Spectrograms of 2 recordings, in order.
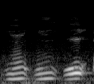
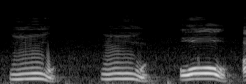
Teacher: देखिए आपकी जीभ जो है एकदम पीछे जा रही है, पीछे आपके जो पीछे जा रही है, जो कंठ है जहां से आवाज आती है पीछे की तरह एकदम जा रही है, पीछे सुकुड़ रही है जीभ। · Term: पश्च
